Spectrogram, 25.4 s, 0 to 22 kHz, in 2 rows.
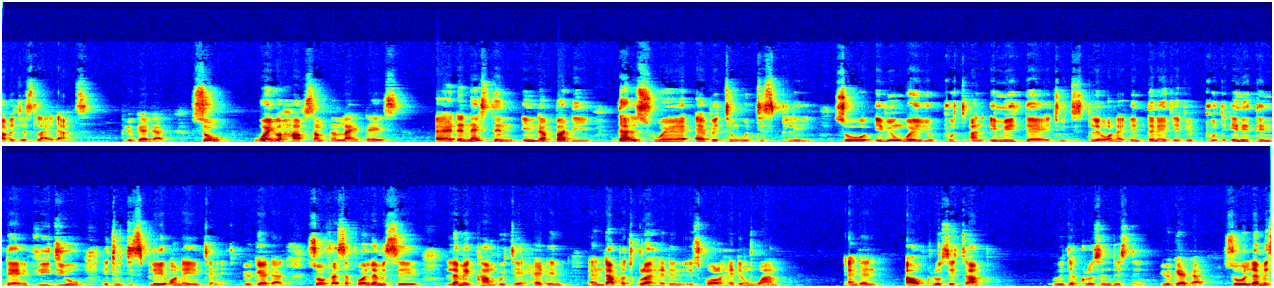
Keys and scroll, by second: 0.6 Return, 17.3 shift+,, 19.0 h, 21.8 shift+..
